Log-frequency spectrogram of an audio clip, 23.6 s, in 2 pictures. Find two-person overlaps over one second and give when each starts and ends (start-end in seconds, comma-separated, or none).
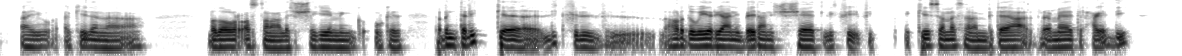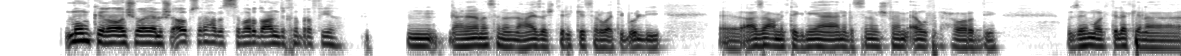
none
